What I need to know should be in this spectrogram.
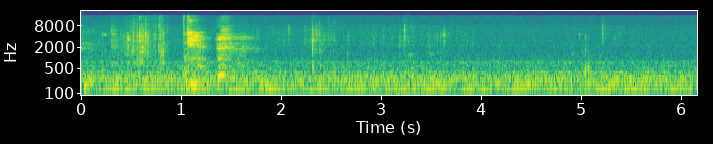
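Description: A young woman sips from a metal tumbler.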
